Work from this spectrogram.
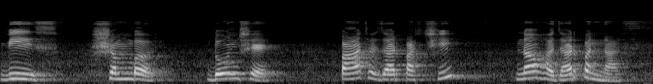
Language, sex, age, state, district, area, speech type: Goan Konkani, female, 18-30, Goa, Tiswadi, rural, spontaneous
